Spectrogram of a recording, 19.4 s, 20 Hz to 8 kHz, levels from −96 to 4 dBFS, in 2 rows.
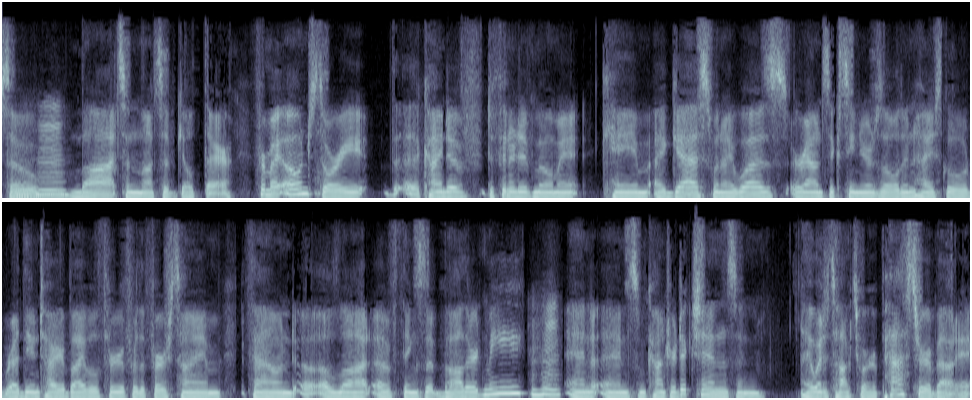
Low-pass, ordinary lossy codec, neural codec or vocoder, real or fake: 7.2 kHz; AAC, 32 kbps; none; real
